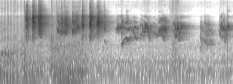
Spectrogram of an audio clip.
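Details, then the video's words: Pet birds calling early in the morning: a dense burst of harsh, raspy high chatter for over a second, then looser scratchy squawks and chirps continuing irregularly to the end. "my lovely birds making noise early in the morning!"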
